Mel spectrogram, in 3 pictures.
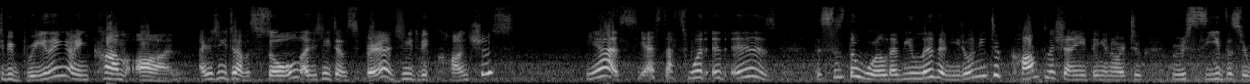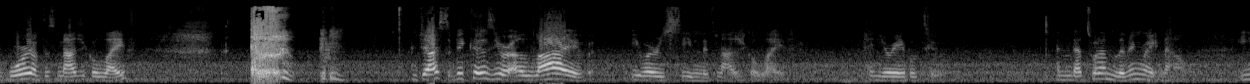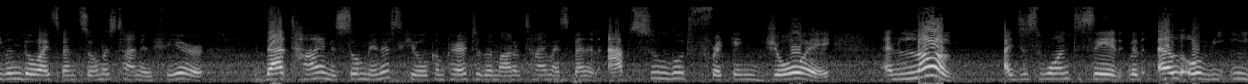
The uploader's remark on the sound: I recorded this episode in my car after a really amazing Yin Yoga class.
